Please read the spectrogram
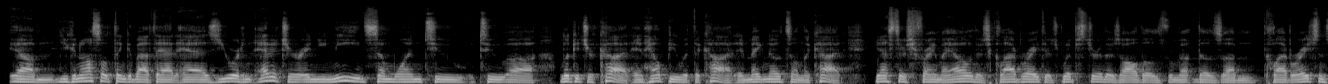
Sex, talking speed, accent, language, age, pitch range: male, 220 wpm, American, English, 40-59, 95-120 Hz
